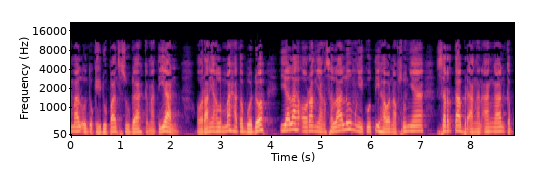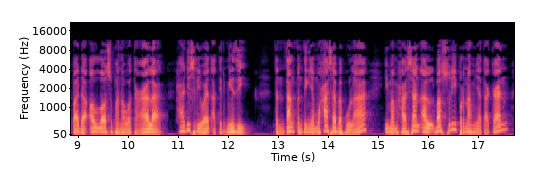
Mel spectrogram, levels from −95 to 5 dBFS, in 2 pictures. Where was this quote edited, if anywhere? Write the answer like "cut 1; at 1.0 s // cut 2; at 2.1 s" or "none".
none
